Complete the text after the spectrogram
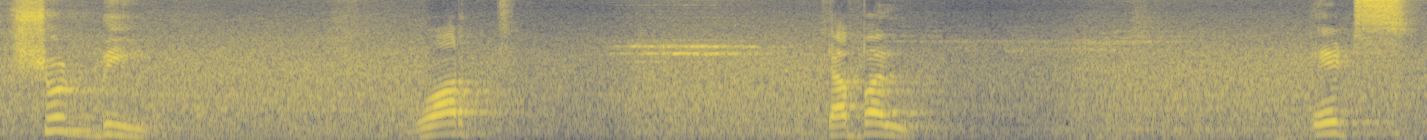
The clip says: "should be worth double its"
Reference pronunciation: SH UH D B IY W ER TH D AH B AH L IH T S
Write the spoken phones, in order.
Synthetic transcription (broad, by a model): SH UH D B IY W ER T D AH B AH L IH T S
